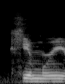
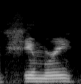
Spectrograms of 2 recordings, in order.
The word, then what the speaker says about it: Cimmerii: It's like a hard G, Cimmerii or Gimmerii.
